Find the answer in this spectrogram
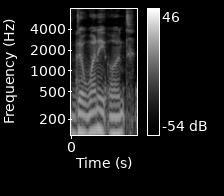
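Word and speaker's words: deveniunt: do you say it vivoact did it that's dewanyunt yeah in the same cave yeah so the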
